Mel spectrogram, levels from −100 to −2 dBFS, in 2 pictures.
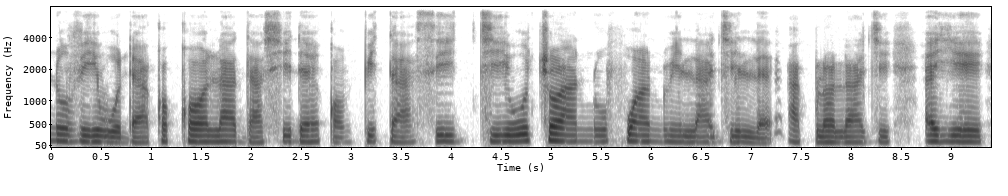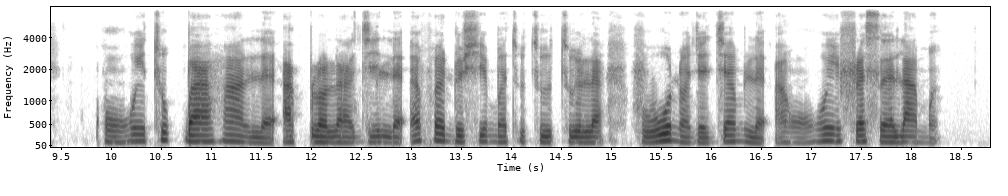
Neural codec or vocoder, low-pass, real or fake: vocoder, 22.05 kHz, 80 mel bands, WaveNeXt; 7.2 kHz; fake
